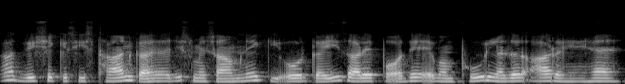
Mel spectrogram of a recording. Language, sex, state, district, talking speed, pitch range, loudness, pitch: Hindi, male, Jharkhand, Ranchi, 180 wpm, 145-165 Hz, -19 LUFS, 150 Hz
